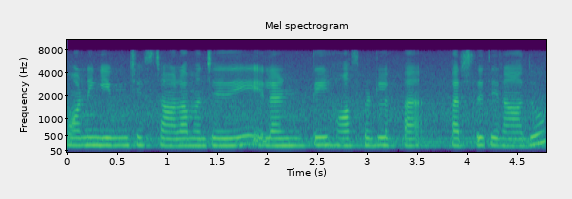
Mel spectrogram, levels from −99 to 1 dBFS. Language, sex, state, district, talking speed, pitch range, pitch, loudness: Telugu, female, Andhra Pradesh, Chittoor, 125 wpm, 210-220 Hz, 215 Hz, -29 LUFS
